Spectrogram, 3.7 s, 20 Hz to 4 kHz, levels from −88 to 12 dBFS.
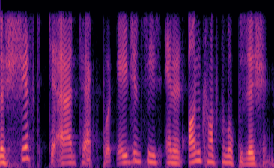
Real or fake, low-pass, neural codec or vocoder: fake; 3.6 kHz; codec, 16 kHz in and 24 kHz out, 0.6 kbps, FireRedTTS-2 codec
